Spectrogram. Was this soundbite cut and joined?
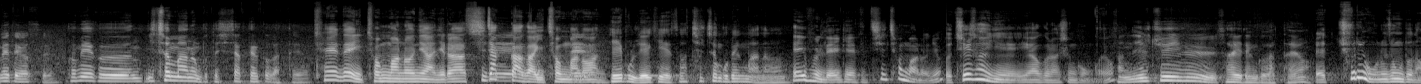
yes; 1 cut; at 6.0 s

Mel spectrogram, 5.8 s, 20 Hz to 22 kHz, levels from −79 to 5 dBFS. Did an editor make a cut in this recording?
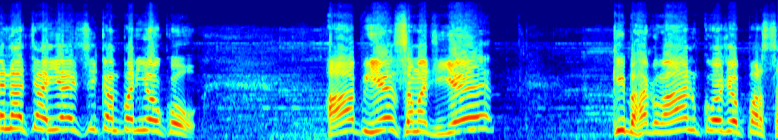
no; 0 cuts

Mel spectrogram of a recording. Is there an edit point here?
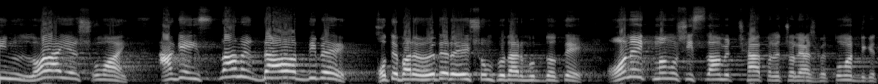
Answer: yes; 1 cut; at 3.6 s

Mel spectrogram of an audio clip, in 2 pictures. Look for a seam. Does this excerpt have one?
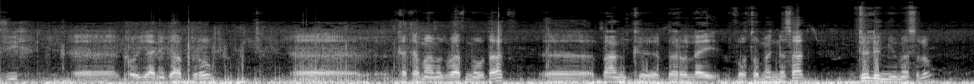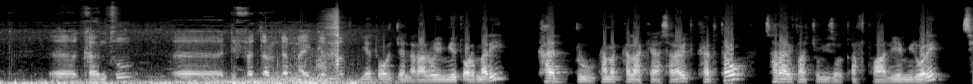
yes; 1 cut; at 13.3 s

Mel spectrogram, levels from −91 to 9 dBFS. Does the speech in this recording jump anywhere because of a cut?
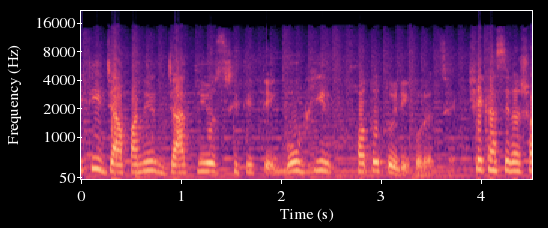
no; 0 cuts

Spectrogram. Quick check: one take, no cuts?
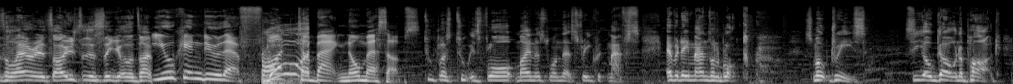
no; 2 cuts; at 1.5 s, 4.2 s

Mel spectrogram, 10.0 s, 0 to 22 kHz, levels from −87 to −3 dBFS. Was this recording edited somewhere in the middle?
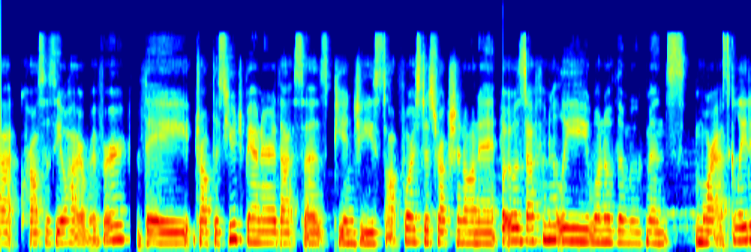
yes; 2 cuts; at 1.8 s, 6.7 s

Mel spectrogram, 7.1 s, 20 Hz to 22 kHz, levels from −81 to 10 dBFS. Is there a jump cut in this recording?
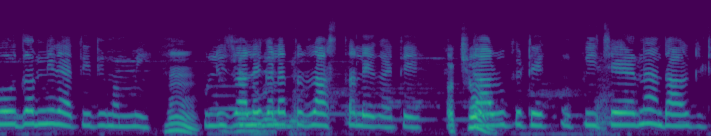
no; 0 cuts

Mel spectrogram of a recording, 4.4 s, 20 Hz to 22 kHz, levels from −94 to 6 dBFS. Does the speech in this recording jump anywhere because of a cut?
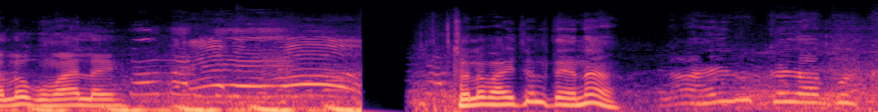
yes; 1 cut; at 1.9 s

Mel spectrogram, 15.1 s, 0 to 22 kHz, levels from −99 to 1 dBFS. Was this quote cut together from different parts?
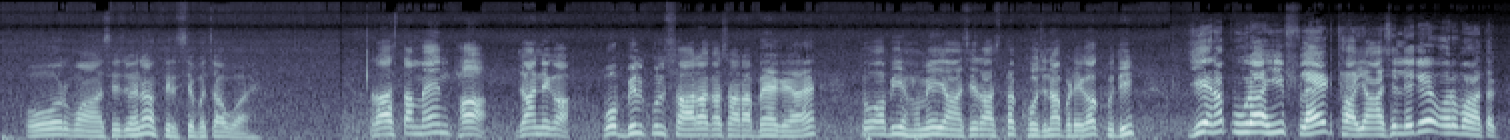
yes; 2 cuts; at 3.6 s, 11.6 s

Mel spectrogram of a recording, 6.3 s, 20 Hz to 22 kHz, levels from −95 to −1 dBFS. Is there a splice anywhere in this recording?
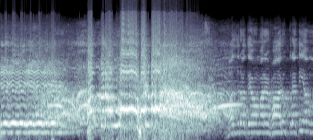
yes; 1 cut; at 4.6 s

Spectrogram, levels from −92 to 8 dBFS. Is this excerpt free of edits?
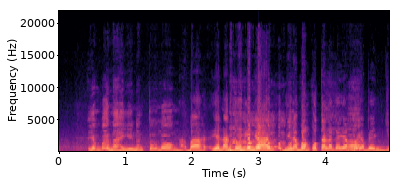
yes; 0 cuts

